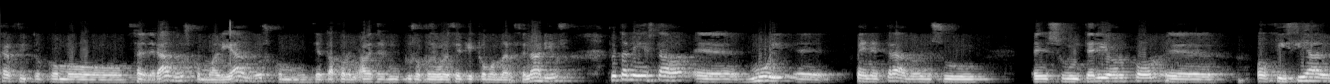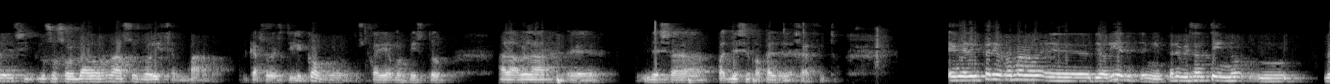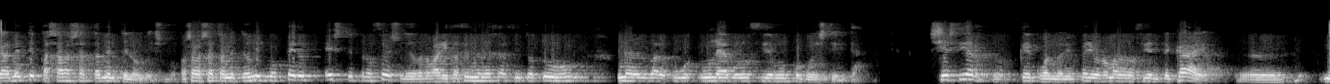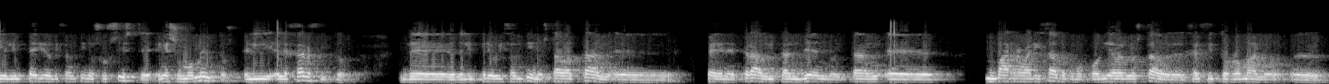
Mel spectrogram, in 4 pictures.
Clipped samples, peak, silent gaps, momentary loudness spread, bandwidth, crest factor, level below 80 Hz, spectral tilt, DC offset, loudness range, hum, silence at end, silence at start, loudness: under 0.1%; 0 dBFS; 10.20-10.30 s, 19.51-19.65 s, 22.30-22.77 s, 35.43-35.50 s, 35.71-35.89 s, 46.88-46.97 s, 49.59-49.74 s; 9 LU; 7.8 kHz; 10 dB; -52 dBFS; -8 dB/octave; under 0.1%; 4 LU; none; 0 s; 0 s; -11 LUFS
